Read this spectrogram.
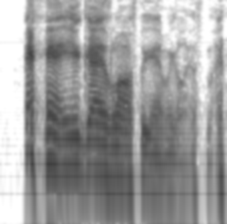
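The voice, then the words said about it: Imitates another person's voice. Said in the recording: “has been working on a David Spade”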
